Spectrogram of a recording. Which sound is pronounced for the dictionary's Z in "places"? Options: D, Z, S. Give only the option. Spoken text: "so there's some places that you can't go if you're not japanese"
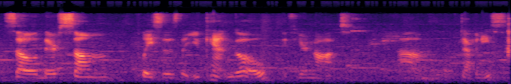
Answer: Z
